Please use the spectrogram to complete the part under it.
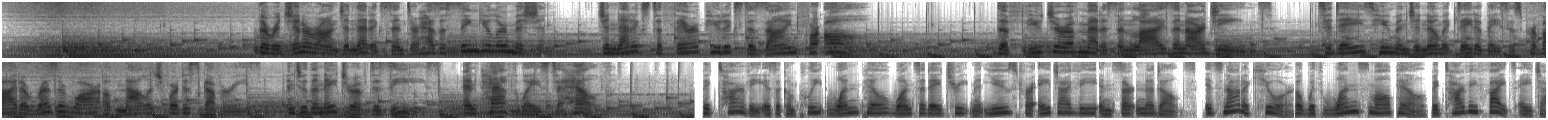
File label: Medical Narration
